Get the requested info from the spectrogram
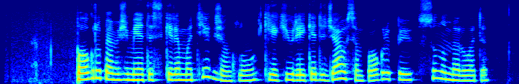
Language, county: Lithuanian, Vilnius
